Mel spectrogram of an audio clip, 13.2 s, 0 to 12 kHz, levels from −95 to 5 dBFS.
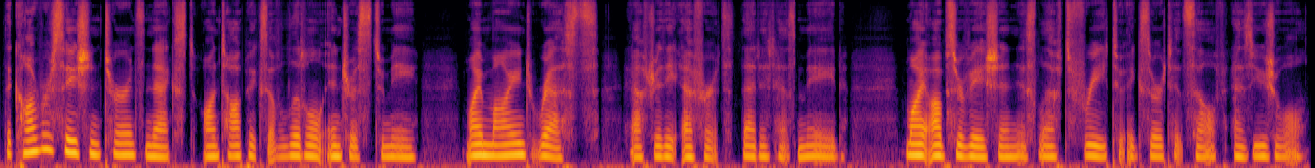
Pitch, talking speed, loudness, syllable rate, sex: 175 Hz, 140 wpm, -20 LUFS, 4.0 syllables/s, female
